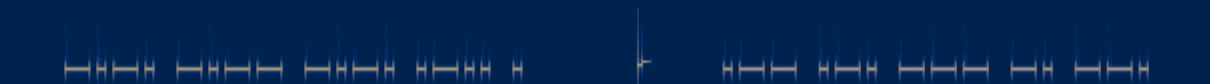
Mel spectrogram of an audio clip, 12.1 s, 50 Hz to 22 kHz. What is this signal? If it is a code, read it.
Morse code, heard as a keyed tone, about 15 wpm, 700 Hz. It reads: CYCLE WRONG
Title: Sentences from Top 900 Words - New Word Drill - 15wpm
